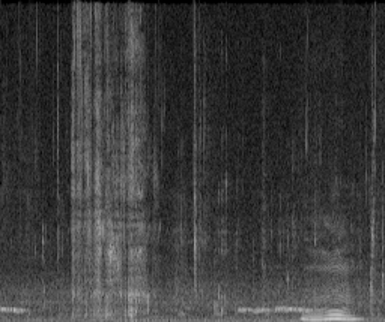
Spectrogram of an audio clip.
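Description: Mukbang eating sounds: a noisy slurp and chew of rice noodles about a second in. Near the end comes a loud hummed "mmm" whose pitch wavers up and down.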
